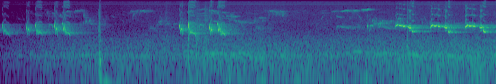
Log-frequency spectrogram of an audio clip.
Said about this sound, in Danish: Så det er simpelthen en sangdrossel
